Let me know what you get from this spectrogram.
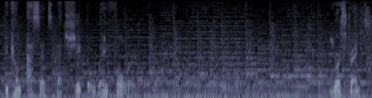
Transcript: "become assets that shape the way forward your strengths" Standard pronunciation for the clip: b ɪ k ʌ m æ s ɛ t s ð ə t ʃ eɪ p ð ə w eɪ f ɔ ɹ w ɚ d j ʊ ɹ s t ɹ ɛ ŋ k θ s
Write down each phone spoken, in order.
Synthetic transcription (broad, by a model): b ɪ k ʌ m æ s ɛ t s ð ə t ʃ eɪ p ð ə w eɪ f ɔ ɹ w ɚ d j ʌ ɹ s t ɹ ɛ ŋ k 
